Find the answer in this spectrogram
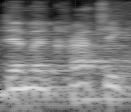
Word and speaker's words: democratic: so you notice that the accent it moves it's democracy that dah dah dah dah dah dah dah democracy and democratic it moves one syllable to the right Democratic that the data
